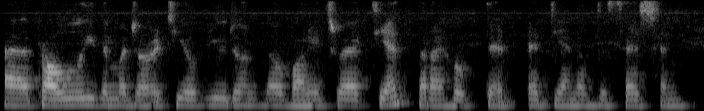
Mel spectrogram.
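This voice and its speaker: A woman presents over a video call, and her voice sits a little low and mellow. She pauses often on filler sounds between her phrases, and her delivery is steady and explanatory rather than polished. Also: poor audio. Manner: hesitant, frequent filler pauses. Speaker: company presenter. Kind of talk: online webinar presentation.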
